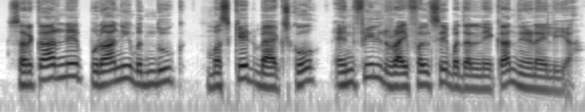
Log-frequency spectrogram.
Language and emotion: Hindi, neutral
